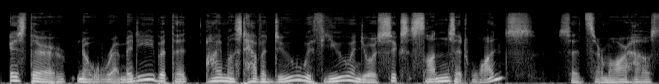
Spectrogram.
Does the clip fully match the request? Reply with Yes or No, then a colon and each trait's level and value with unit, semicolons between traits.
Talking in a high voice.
No: low, 135 Hz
